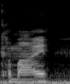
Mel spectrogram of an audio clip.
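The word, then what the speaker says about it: Khmer: community go talk to people go learn some Kamai which is their their uh their language there it's called Kamai it's spelled CH like KH h m e r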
